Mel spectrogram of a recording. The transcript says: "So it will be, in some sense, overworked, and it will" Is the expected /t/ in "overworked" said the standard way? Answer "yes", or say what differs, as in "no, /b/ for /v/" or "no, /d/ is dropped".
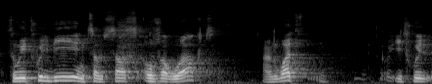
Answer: yes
